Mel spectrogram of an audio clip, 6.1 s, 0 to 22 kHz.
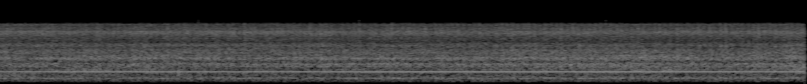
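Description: DC shunt motor running steadily on a brake-test rig, with its brake drum loaded to about 5 amperes: a low, even hum with one constant whine in it.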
